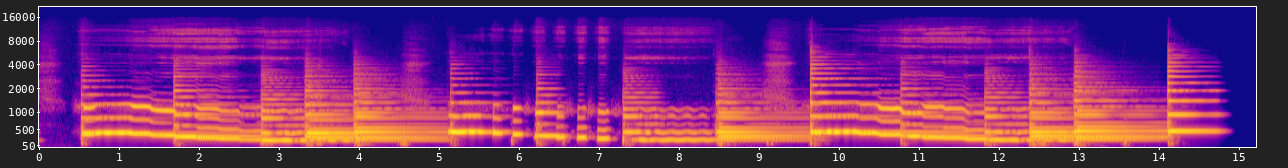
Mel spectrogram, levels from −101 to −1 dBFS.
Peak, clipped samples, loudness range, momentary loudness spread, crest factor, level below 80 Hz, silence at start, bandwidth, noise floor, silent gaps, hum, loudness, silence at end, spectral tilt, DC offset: 0 dBFS; under 0.1%; 4 LU; 10 LU; 14 dB; -60 dBFS; 0.5 s; 12 kHz; -50 dBFS; none; none; -14 LUFS; 0.4 s; -7 dB/octave; under 0.1%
